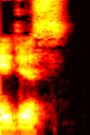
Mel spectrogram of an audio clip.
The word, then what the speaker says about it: Aegis: Before we even start, the secret society is called Aegis? – I'd say Aegis.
